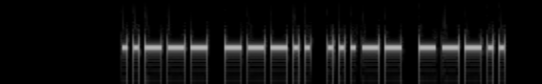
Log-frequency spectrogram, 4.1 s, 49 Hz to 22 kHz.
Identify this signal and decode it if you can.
Morse code, heard as a keyed tone, about 28 wpm, 700 Hz. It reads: 2838
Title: Common Cut Numbers - 4-Digit 28wpm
